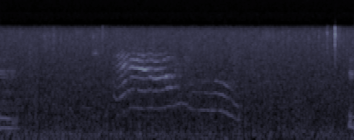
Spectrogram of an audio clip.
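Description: A Persian cat gives a single drawn-out meow that rises slightly, then slides down at the end.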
